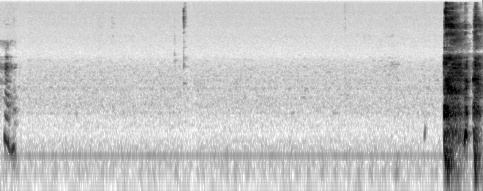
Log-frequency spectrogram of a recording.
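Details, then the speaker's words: Faint throat sound, long near-silent pause, then a loud burst of one or two dry coughs from a person doing Islamic jurisprudence homework; cough. "aku batuk ya guys. Ntar ya guys, dikit lagi selesai."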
